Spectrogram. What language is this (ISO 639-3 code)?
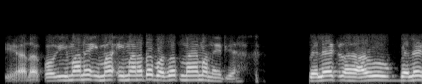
asm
